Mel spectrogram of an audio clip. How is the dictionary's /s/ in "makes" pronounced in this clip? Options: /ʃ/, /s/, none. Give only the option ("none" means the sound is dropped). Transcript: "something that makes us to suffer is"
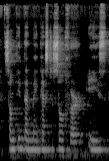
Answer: none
